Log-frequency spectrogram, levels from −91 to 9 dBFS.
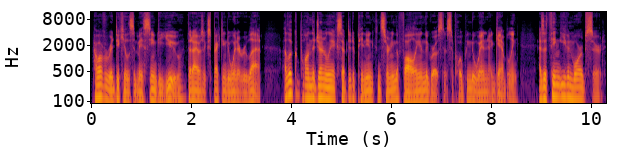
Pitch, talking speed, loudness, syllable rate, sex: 95 Hz, 235 wpm, -20 LUFS, 6.9 syllables/s, male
